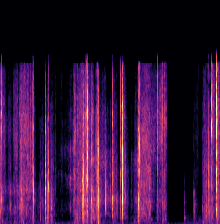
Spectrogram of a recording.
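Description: Fingertips fold the bottom of a wax paper bag blank, making quick, bright crinkling and creasing bursts. The sharp, papery crackles come in clusters separated by brief silences, with almost no low end.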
